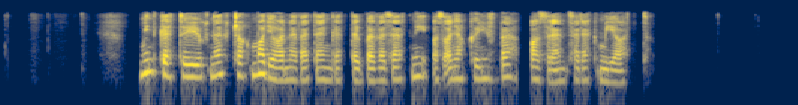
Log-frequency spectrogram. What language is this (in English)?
Hungarian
